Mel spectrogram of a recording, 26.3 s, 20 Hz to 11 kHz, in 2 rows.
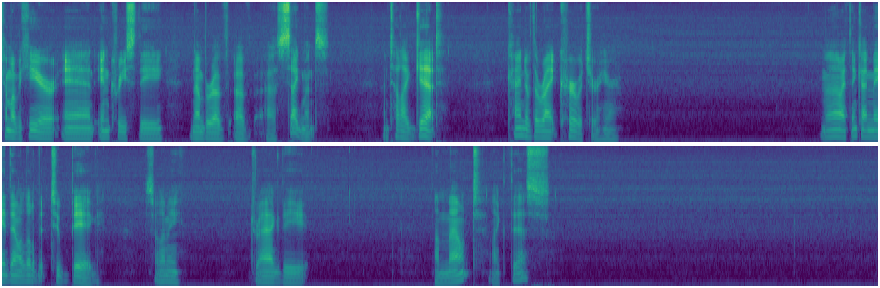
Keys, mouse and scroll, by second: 1.0 click, 4.5 click, 6.5 middle click, 8.7 click, 9.3 click, 10.3 click, 11.6 middle click, 15.3 click, 18.9 middle click, 21.5 click.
